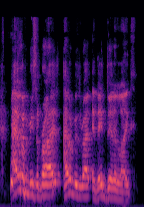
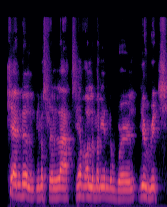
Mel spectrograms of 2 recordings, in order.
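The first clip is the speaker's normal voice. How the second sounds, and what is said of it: Put-on Bahamian accent. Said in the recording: “that's your Bayesian accent.”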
